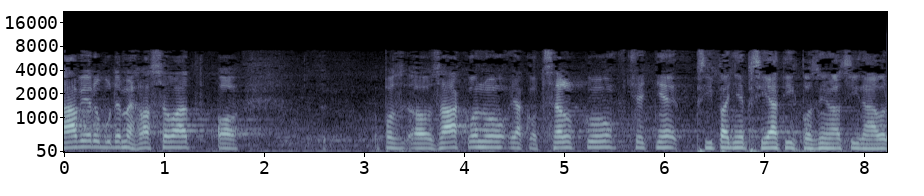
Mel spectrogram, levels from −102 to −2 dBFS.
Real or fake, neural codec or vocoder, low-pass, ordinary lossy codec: real; none; 7.2 kHz; MP3, 32 kbps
